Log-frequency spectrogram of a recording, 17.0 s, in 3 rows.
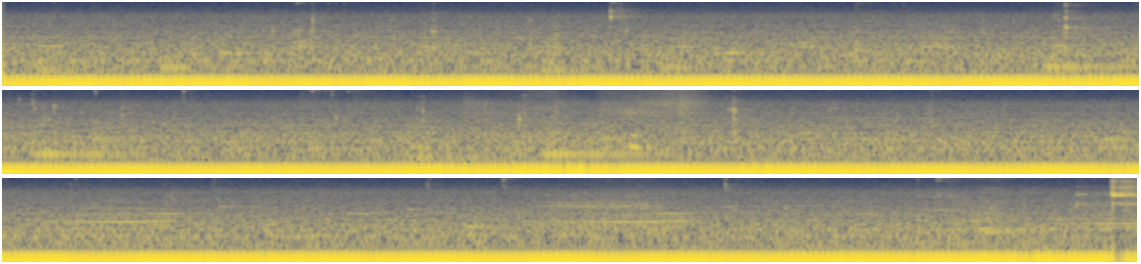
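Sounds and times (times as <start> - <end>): low electrical hum and hiss: 0.0 - 17.0
wet squishy chewing: 1.3 - 3.2, 5.2 - 9.5.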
